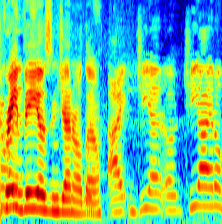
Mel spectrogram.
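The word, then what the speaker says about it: (G)I-DLE: G-Idol, but it's pronounced like Idol, but it's like spelled G-Idol.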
